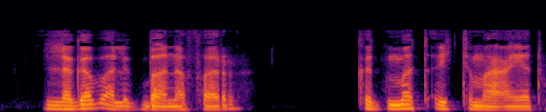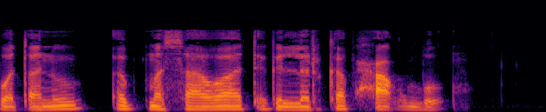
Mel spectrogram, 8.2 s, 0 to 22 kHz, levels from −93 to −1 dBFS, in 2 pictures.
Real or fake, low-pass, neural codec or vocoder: real; 7.2 kHz; none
